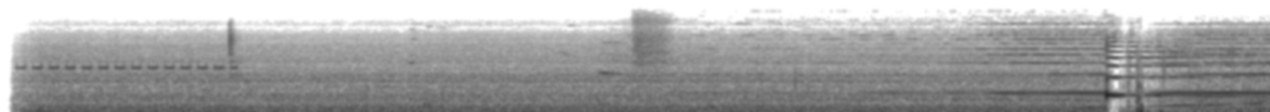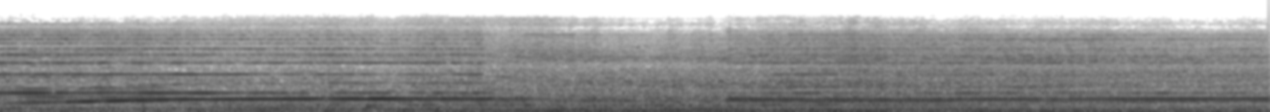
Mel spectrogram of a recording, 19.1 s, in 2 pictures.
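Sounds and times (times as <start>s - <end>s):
air hiss: 4.8s - 5.2s
train horn: 6.6s - 14.1s, 14.9s - 19.0s.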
